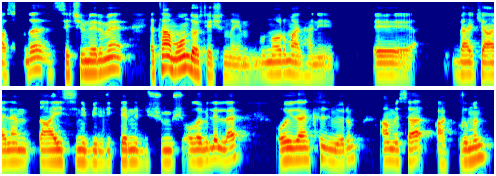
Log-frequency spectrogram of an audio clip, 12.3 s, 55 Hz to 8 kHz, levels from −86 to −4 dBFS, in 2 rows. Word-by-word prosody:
aslında 120 +4 -2
seçimlerime 125 - +1 0.3
Ya, - - -2
tamam 165 -5 +7
14 145 -9 +5
yaşındayım, 95 -2 -6
bu 110 +1 -5
normal, 115 -1 +1
hani, 100 -2 -8 0.5
eee, 110 0 0 0.5
belki 115 -1 0
ailem 115 +1 +1
daha 115 0 +4
iyisini 115 -1 -1
bildiklerini 110 +1 -2
düşünmüş 115 +1 -6
olabilirler. 120 +2 +1 0.4
O 120 +2 +3
yüzden 130 0 +4
kızmıyorum 130 +1 -4 0.3
ama 120 0 0
mesela 115 0 +1
aklımın, 140 +6 -2
115 Hz, 110 wpm, -23 LUFS, 110-125 Hz, 0.5 s, tamam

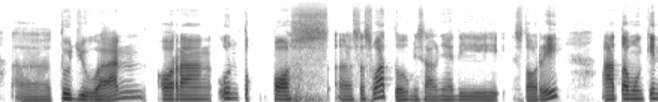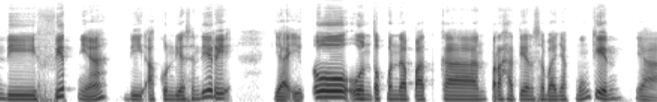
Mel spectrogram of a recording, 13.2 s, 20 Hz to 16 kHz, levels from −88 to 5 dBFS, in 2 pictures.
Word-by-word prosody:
eee, 110 +1 -7
tujuan 165 +7 +1 0.2
orang 140 0 +1
untuk 180 -2 -4 0.2
post, 140 -1 0
eee, 125 0 -5
sesuatu, 140 - -2
misalnya 120 0 -6
di-story, 120 - -3 0.4
atau 145 +2 +2
mungkin 150 +3 -2
di-feed-nya, 145 - +1
di 135 -2 -5
akun 135 +1 -4
dia 140 - +2
sendiri. 175 +3 +2 0.5
Yaitu 115 - +2 0.3
untuk 155 0 +2
mendapatkan 135 -1 +1
perhatian 140 -1 -2
sebanyak 130 0 -2
mungkin, 160 -1 +1
ya, 120 -5 -5
140 Hz, 105 wpm, -23 LUFS, 125-155 Hz, 0.5 s, atau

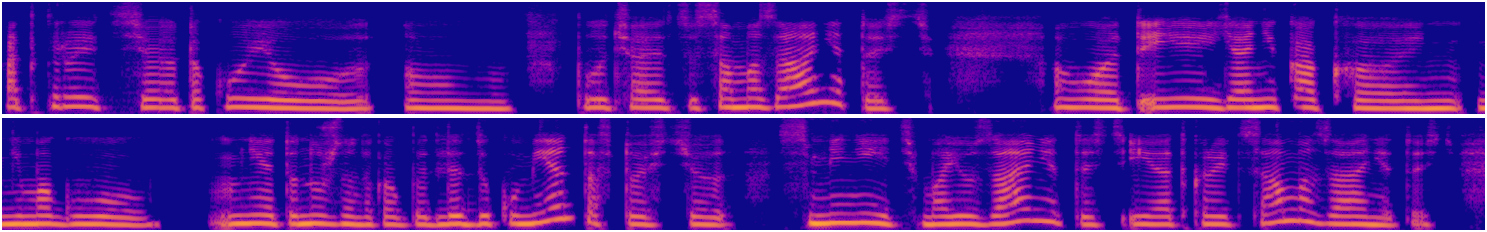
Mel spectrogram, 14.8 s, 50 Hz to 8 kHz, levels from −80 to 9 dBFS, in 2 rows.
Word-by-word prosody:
открыть, 235 0 -6
э, 220 -1 -1
такую, 205 -4 0 0.2
эм, 200 -2 +1 0.3
получается, 215 -1 -4
самозанятость. 235 - -1 0.6
Вот, 220 -3 0
и 230 +1 0
я 220 +1 +2
никак, 225 -1 +1
э, 210 - 0
н 200 0 +4
не 210 0 +5
могу 205 -3 +2 0.3
мне 225 0 +3
это 215 0 -1
нужно, 215 -1 +3
ну, 195 - 0
как 195 0 -4
бы, 195 - -4
для 205 +3 +2
документов, 220 - 0
то 210 - -4
есть, 190 +2 -7
э, 195 -1 -1 0.2
сменить 230 -3 +3
мою 205 +1 +3
занятость 220 -3 -3
и 210 +1 -2
открыть 200 0 -3
самозанятость. 210 -8 -2
210 Hz, 125 wpm, -22 LUFS, 200-225 Hz, 0.6 s, не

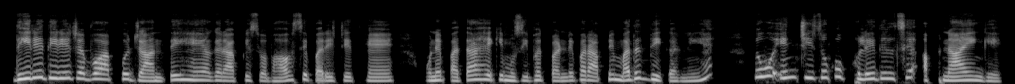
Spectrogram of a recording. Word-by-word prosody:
धीरे-धीरे 285 +3 +5
जब 265 -4 0
वो 255 - +5
आपको 240 +1 +1
जानते 180 +2 +1
हैं, 200 -2 +2
अगर 185 -1 -2
आपके 170 +3 -2
स्वभाव 165 +1 -3
से 225 +3 -3
परिचित 170 -3 -4
हैं, 170 0 -1 0.3
उन्हें 185 +2 +2
पता 170 +5 0
है 225 -1 +2
कि 215 - -3
मुसीबत 185 0 -2
पड़ने 170 +1 -2
पर 210 +2 -1
आपने 195 +5 0
मदद 220 +7 +2
भी 215 -4 +3
करनी 160 +2 -4
है, 265 - -1 0.4
तो 345 - +4
वो 385 - +4
इन 315 +3 +1
चीज़ों 310 0 0
को 355 +2 -2
खुले 250 +1 +3
दिल 270 0 -1
से 320 - -2
अपनाएँगे 180 -4 +1
200 Hz, 195 wpm, -23 LUFS, 170-255 Hz, 0.4 s, धीरे-धीरे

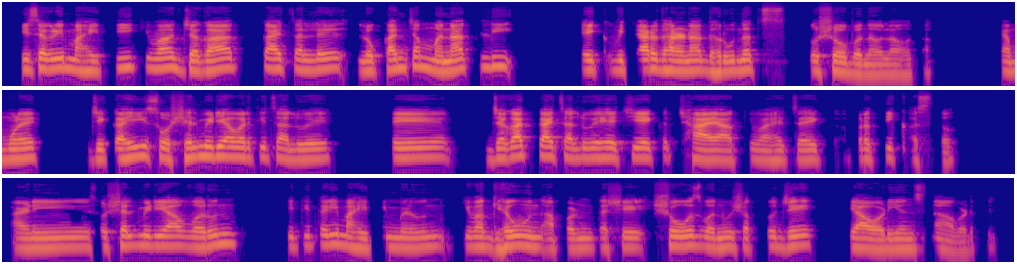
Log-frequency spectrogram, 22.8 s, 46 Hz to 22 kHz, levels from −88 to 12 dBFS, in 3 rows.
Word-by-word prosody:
ही 165 - +1
सगळी 175 +2 +4
माहिती 150 +3 -1
किंवा 180 +1 +2
जगात 155 +4 +5 0.2
काय 175 -2 +5
चाललंय, 165 +2 -1
लोकांच्या 160 +7 +1
मनातली 175 +5 +1 0.5
एक 155 -1 +2
विचारधारणा 155 0 +5
धरूनच 150 +3 -2 0.3
तो 145 - -4
शो 140 -1 0
बनवला 115 -2 -3
होता. 110 0 -13
त्यामुळे 145 +2 -3 0.4
जे 145 - +1
काही 160 +4 +3
सोशल 160 -1 -1
मीडियावरती 170 -2 +2
चालू 145 -4 -2
आहे, 145 +1 -1
ते 160 +2 0 0.3
जगात 170 +3 +7
काय 175 -1 +8
चालू 155 -1 -2
आहे 160 0 +1
याची 160 +1 0
एक 160 0 +4
छाया 135 -1 +7
किंवा 135 0 -8
ह्याचं 135 +1 -6
एक 135 0 -3 0.2
प्रतीक 145 0 -6
असतं. - - -11 0.5
आणि 140 +2 -2
सोशल 150 +3 -3
मीडियावरून 160 +1 0 0.4
कितीतरी 160 +4 -4
माहिती 145 -3 -3
मिळून 140 +2 -5 0.2
किंवा 150 0 0
घेऊन 150 +2 0
आपण 130 +1 -5
तसे 140 +1 -3
शोज 155 0 -1
बनवू 140 0 -2
शकतो, 140 +2 -8
जे 155 +3 0 0.3
या 140 - +4
ऑडियंसना 130 0 -3
आवडतील. 105 -1 -12
150 Hz, 140 wpm, -24 LUFS, 140-160 Hz, 0.5 s, काय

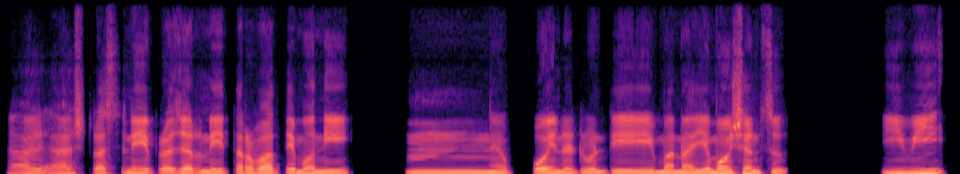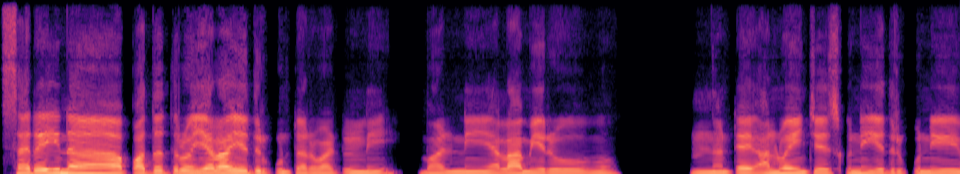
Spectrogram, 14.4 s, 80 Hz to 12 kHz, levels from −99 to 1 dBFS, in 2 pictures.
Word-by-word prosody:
ఆహ్, 170 -2 -5
ఆ - - -3
స్ట్రెస్‌ని, 175 +1 -4
ప్రెషర్‌ని 165 0 0
తర్వాతేమో, 160 +1 0
నీ 160 - +1 0.5
హ్మ్. 145 -1 -1 0.3
పోయినటువంటి 165 -2 -1 0.3
మన 145 -1 +1 0.2
ఎమోషన్స్. 180 -4 +1 0.9
ఇవి 195 +2 +2 0.3
సరైన 220 +5 +5 0.5
పద్ధతిలో 195 +3 +2 0.2
ఎలా 205 +4 +7
ఎదుర్కుంటారు 160 -5 -2
వాటిల్ని? 140 +1 -2 0.4
వాటిని 150 0 -1 0.2
ఎలా 175 +2 +3
మీరూ 155 -2 -1 0.7
హ్మ్. 155 -2 -5
అంటే, 165 +4 +1 0.2
అన్వయం 175 0 +2
చేసుకొని, 180 +4 -2
ఎదుర్కొని, 165 +2 -3
165 Hz, 100 wpm, -22 LUFS, 150-180 Hz, 0.9 s, ఎలా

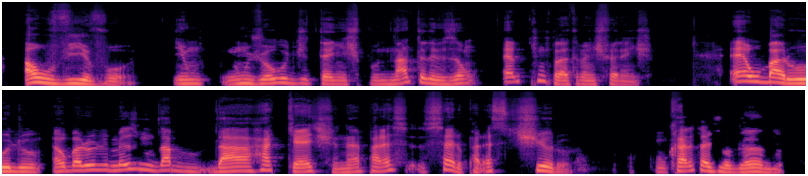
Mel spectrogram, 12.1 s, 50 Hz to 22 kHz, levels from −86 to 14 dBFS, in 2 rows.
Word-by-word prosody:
ao 185 -2 +7
vivo 140 -3 -1 0.3
e 140 - -3
um 140 0 -2
um 145 +3 -2
jogo 155 +4 0
de 150 -1 -9
tênis, 130 -3 -3
tipo, 125 - -12
na 135 +7 -1
televisão 150 -6 -2 0.2
é 200 +1 -1
completamente 130 - -4
diferente. 115 -6 -8 0.6
É 225 - +4
o 215 -1 +4
barulho 150 -6 +5
é 150 - -1
o 160 - +3
barulho 195 +2 +2
mesmo 205 +1 -2
da 190 +1 +2 0.2
da 150 +3 +4
raquete, 160 -9 0
né, 135 +4 -3
parece 165 +6 -4
sério, - - -1
parece - - -6
tiro. 175 -6 0 0.6
O 135 - -9
cara 170 0 +4
tá 175 - +3
jogando, 130 -3 -1
150 Hz, 165 wpm, -20 LUFS, 135-180 Hz, 0.6 s, ao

